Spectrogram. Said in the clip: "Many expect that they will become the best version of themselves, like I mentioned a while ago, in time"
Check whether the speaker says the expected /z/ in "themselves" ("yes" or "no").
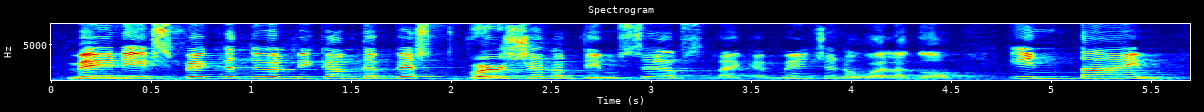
no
